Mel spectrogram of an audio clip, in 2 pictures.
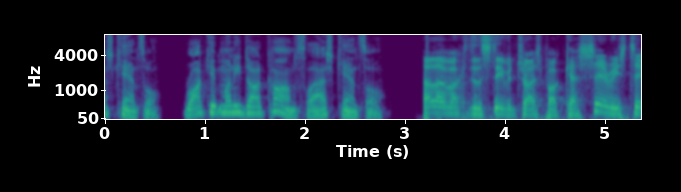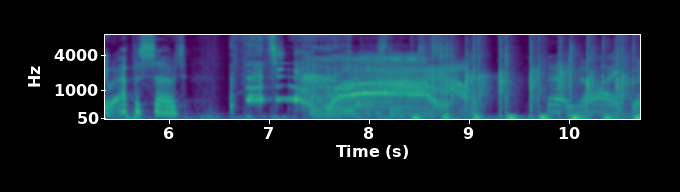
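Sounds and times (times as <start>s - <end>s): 
speech: 0.0s - 9.1s, 9.8s - 10.7s
hand clapping: 8.0s - 10.7s.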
